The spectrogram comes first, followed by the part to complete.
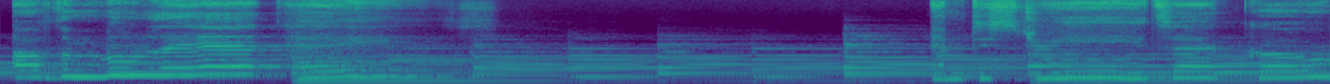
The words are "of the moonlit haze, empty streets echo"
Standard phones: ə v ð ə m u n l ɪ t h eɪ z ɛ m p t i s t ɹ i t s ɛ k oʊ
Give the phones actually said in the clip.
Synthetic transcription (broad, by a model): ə v ð ə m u l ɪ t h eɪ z ɛ m p t i s t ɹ i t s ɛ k oʊ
